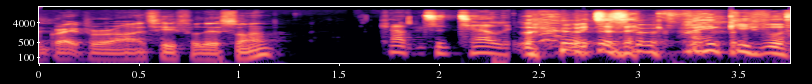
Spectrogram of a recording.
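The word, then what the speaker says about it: Rkatsiteli: the next one, which is, You got to pronounce the grape variety for this one. Rkatstiteli. which is thank you for saying that. I was shaking in my boots. Rkatstiteli, which is another white wine from Georgia, and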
